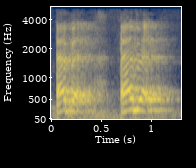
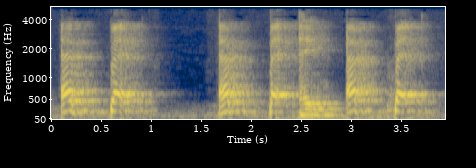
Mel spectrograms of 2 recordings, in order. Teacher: في حبس صوت في حبس نفس، هو ده اللي هيفصل الشفتين في نبرة قوية في هزة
